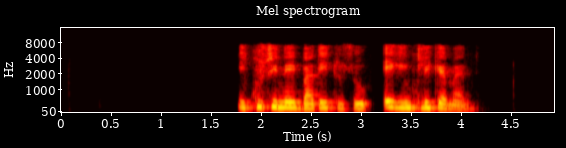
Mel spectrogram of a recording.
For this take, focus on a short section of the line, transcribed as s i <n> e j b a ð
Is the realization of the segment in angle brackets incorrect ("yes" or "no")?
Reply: no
